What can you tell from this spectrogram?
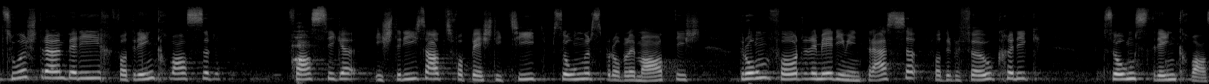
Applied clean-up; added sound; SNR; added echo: none; Bowed string instrument; 10 dB; none.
